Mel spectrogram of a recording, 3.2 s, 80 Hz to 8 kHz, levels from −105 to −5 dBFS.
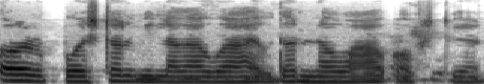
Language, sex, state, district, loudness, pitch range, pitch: Hindi, female, Bihar, Muzaffarpur, -17 LUFS, 175-195 Hz, 175 Hz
